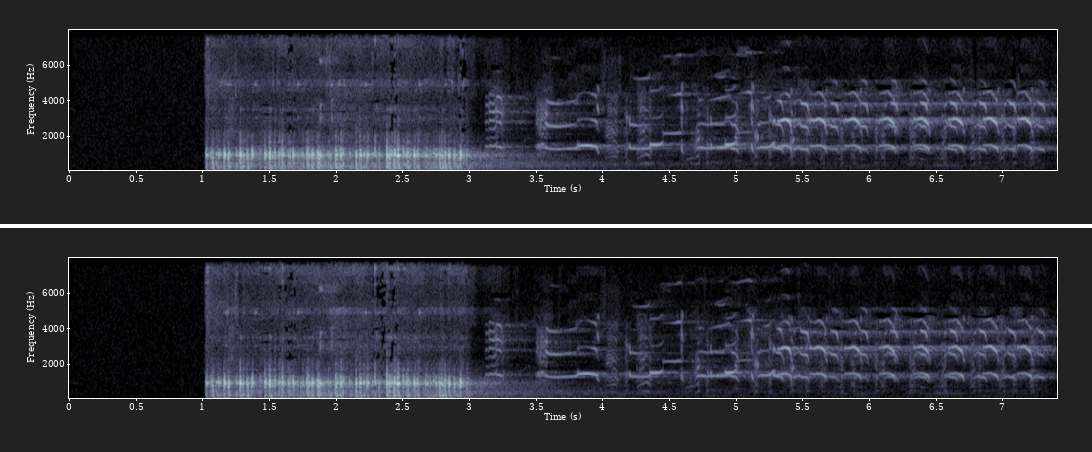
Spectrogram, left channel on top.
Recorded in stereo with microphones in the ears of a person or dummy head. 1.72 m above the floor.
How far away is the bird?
About 0.7 m.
